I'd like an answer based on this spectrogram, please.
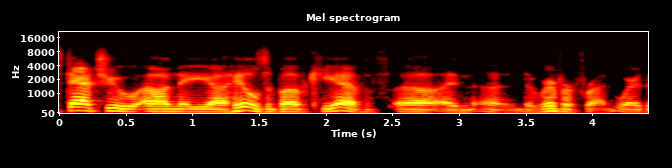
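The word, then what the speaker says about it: Kyiv: russia or ukraine actually kiev kiev is how everyone i've heard pronounce it and i have friends from there i've been together twice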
